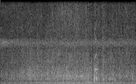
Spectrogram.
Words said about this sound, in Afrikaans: Wag. Kyk gou daardie. Die stof, dit lyk soos 'n bakkie.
